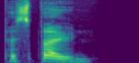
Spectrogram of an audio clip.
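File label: "postpone", British English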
